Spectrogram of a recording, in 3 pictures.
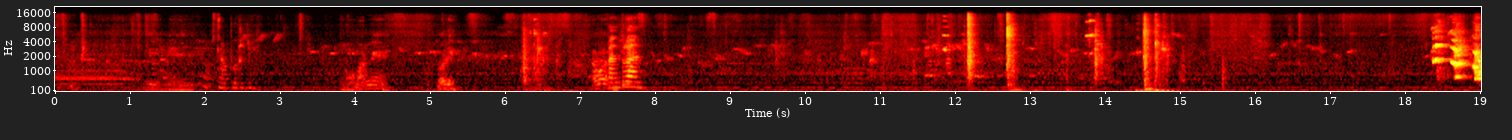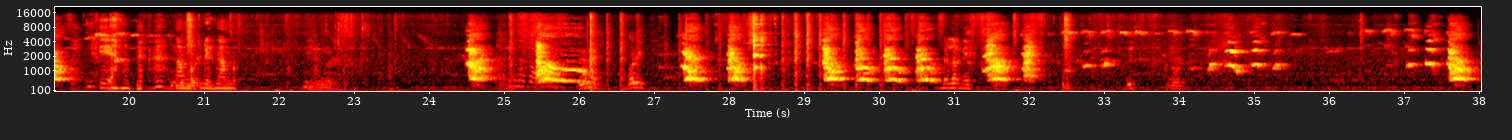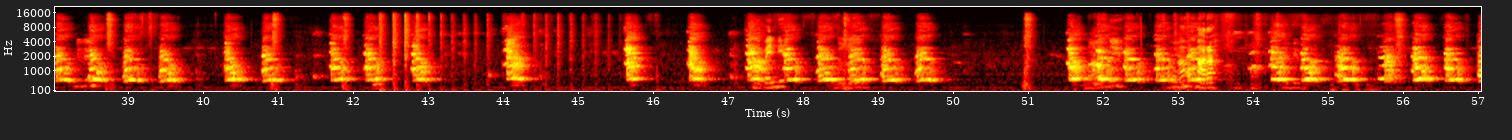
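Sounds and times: dog barking: 18.4s - 19.4s, 24.5s - 25.9s, 27.4s - 28.5s, 29.2s - 33.1s, 37.4s - 43.2s, 44.0s - 44.5s, 45.6s - 50.0s, 51.5s - 57.0s
dog whining: 31.5s - 35.8s, 36.5s - 39.8s.

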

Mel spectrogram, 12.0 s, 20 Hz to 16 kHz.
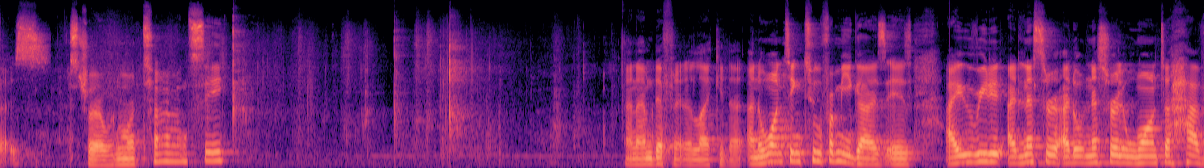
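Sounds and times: belt rustling: 2.3s - 6.2s.

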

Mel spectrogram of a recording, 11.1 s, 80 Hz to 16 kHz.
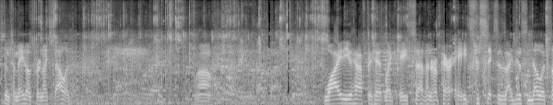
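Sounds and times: murmur of voices: 0.0s - 11.0s
poker chips clicking: 0.6s - 11.0s.

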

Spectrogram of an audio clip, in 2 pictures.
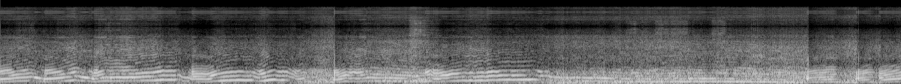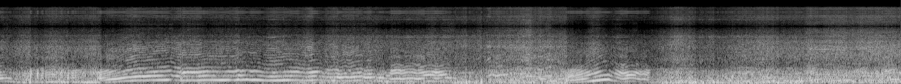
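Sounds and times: motocross engine revving: 0.0s - 18.0s.

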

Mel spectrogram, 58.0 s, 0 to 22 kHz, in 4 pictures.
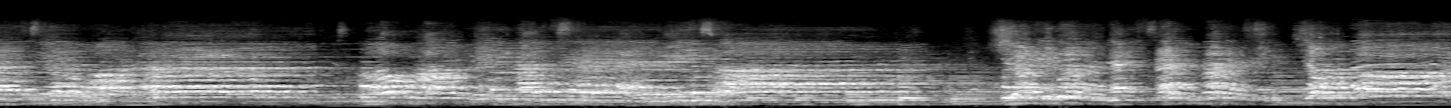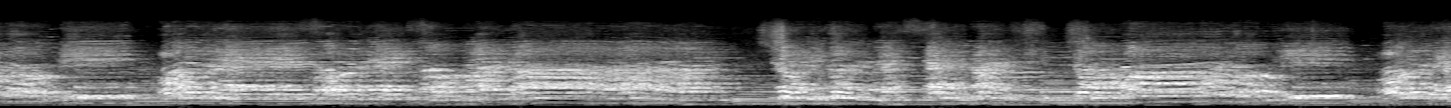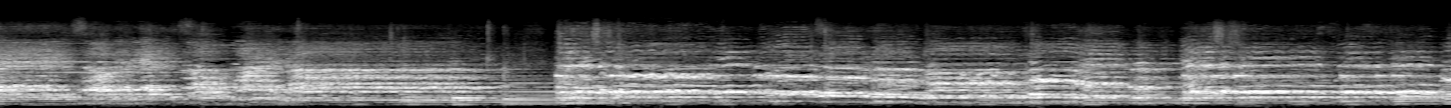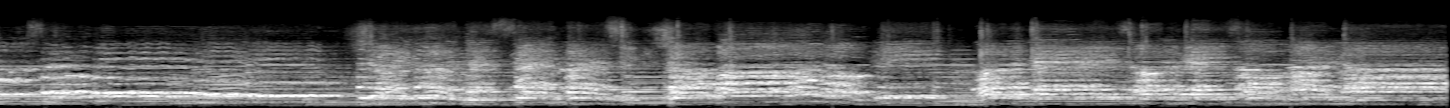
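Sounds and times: group singing a hymn: 0.0s - 58.0s.

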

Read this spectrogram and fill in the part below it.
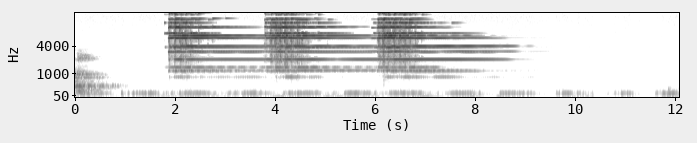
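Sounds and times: altar bells ringing: 1.9s - 8.7s.

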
